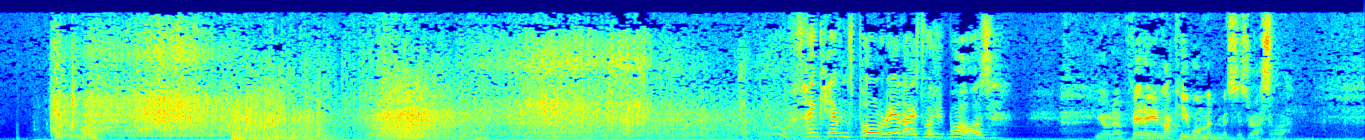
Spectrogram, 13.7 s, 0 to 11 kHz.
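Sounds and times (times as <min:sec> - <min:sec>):
case thrown into a river splashing: 0:00.4 - 0:08.0
speech: 0:08.1 - 0:10.1, 0:11.0 - 0:13.0.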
